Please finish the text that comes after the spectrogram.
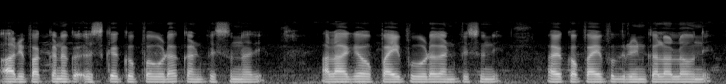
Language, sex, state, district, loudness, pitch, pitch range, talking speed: Telugu, male, Telangana, Mahabubabad, -18 LUFS, 120 Hz, 120-125 Hz, 155 wpm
